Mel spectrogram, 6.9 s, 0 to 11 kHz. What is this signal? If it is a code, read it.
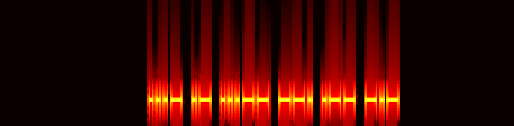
Morse code, heard as a keyed tone, about 25 wpm, 700 Hz. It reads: VA3GWK
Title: DXCC-100 Call Signs - 6 Characters - 25wpm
